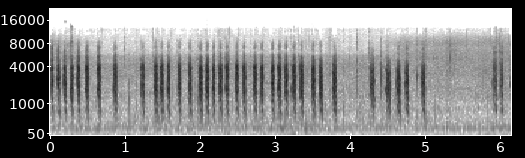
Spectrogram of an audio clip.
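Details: Large Niltava chicks calling for food from their father: dense series of rough, buzzy notes delivered several per second, broken by a short gap and resuming more sparsely near the end.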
